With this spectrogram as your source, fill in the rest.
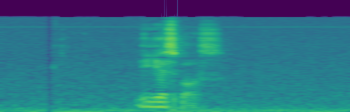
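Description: A young man speaks briefly.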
